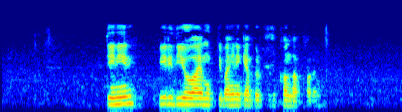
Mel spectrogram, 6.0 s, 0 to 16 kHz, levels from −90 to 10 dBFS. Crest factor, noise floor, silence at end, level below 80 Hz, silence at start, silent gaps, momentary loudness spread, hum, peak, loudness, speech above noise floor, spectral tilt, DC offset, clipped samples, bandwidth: 20 dB; -64 dBFS; 1.3 s; -68 dBFS; 1.6 s; none; 13 LU; none; -2 dBFS; -21 LUFS; 43 dB; -5 dB/octave; under 0.1%; under 0.1%; 8 kHz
